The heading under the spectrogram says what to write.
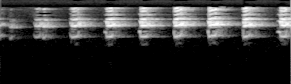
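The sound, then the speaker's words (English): A Primos Crystal the Freak slate pot turkey call sounds a steady run of about nine raspy clucking notes, evenly spaced, growing slightly louder as the sequence goes on, with no voices. “I like a slate because you can purr on it, you can cluck on it,”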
